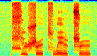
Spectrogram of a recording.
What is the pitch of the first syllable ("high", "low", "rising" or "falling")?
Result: falling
